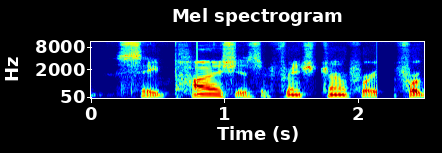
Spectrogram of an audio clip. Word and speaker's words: cépage: This is a French term for grape variety, and it is pronounced cépage. Cépage is a French term for grape variety.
